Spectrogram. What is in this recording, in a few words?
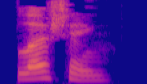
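"blushing", British English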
